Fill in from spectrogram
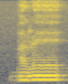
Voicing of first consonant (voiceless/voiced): voiced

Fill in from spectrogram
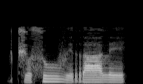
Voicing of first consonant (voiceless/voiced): voiceless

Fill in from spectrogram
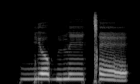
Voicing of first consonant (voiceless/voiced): voiced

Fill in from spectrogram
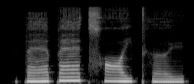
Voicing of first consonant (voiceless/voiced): voiceless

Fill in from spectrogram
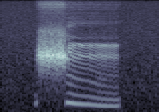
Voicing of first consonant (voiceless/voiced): voiceless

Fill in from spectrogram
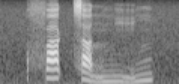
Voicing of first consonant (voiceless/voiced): voiceless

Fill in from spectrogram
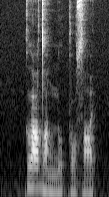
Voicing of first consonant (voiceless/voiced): voiceless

